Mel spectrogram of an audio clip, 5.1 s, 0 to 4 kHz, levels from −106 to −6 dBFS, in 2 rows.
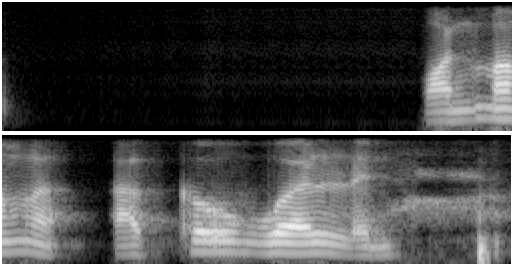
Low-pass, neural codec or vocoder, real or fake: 3.6 kHz; codec, 16 kHz, 0.8 kbps, ZipCodec; fake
